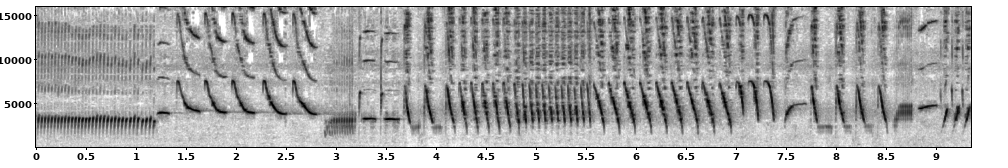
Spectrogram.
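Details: A canary's song, sung to get other canaries singing: a steady whistled tone, paired high slurred notes, then a long rhythmic chain of quick downward strokes.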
